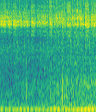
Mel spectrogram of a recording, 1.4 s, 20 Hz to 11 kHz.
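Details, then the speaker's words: 1955 MG Magnette ZA with alternator fitted, key-and-button start: smooth even low idle with steady beat, no knocks or misses, ticking over sweetly; normal idle. "Ticking over nicely, literally one press on there, and away she runs. Sounding nice and sweet."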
